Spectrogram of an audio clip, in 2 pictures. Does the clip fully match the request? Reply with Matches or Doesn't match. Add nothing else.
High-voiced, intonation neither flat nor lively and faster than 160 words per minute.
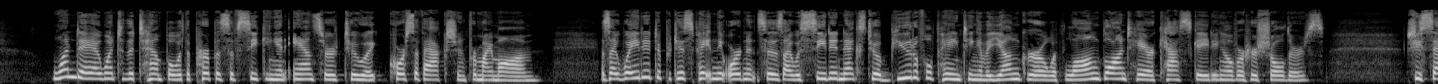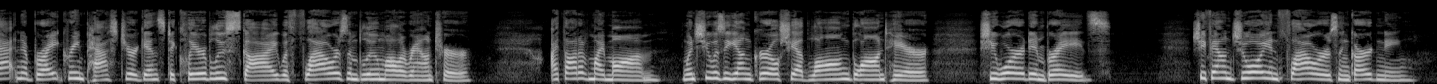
Matches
